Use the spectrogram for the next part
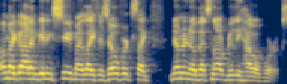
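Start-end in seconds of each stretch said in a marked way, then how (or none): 0.0-1.7 mock crying, tearful, panicked voice. Retelling what panicked clients say when facing a complaint: imitating a crying client.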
